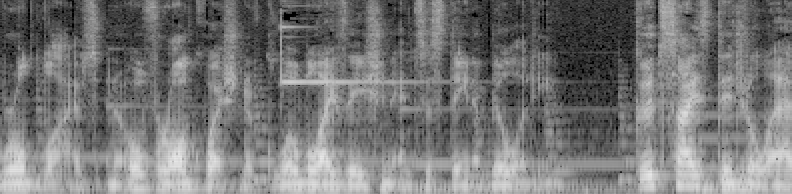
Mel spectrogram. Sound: ding

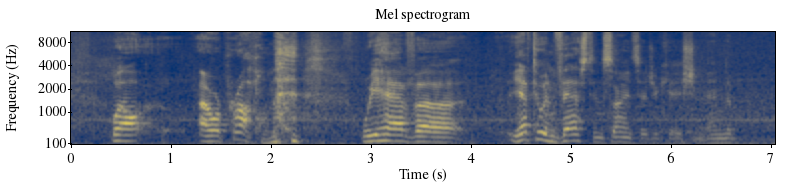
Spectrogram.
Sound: chuckles

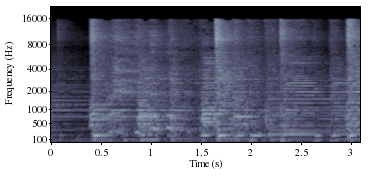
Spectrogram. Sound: laughter

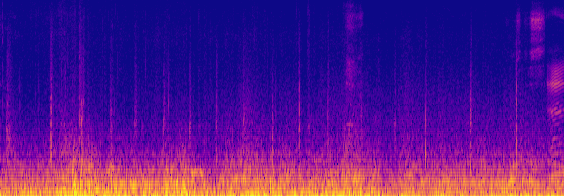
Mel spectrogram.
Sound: sound of running

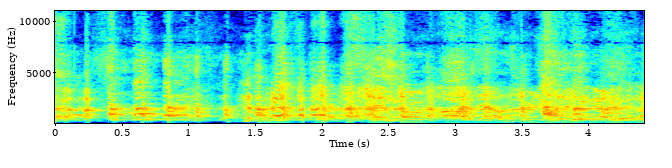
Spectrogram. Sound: laughing

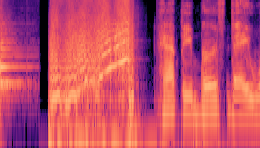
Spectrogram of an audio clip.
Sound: record scratches

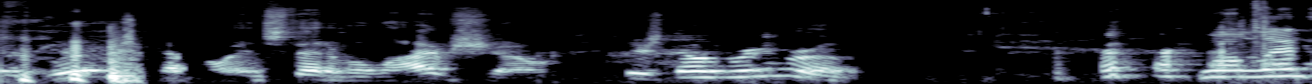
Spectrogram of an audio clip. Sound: laughs

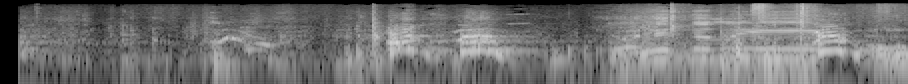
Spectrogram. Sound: dog barking

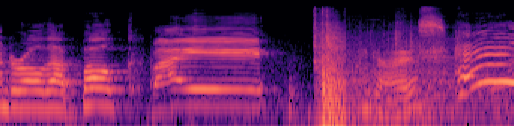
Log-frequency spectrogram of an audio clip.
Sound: door slam

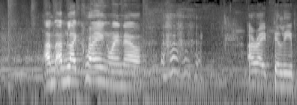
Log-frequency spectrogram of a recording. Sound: laughs

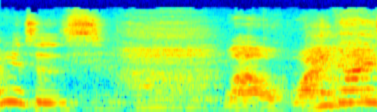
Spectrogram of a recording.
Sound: gasping

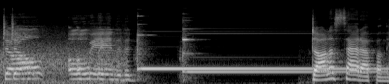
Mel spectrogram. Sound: doorbell rings

